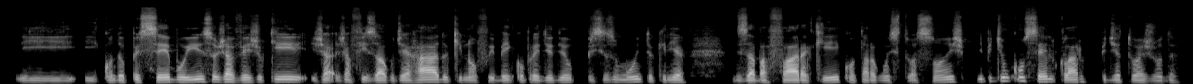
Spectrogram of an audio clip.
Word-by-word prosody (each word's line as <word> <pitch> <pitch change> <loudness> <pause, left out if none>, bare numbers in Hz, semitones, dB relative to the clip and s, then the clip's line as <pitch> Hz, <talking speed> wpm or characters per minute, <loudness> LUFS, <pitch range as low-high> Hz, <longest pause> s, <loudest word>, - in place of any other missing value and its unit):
E 95 -1 -8
e 95 -3 -8
quando 100 +1 -5
eu - - 0
percebo 110 0 +5
isso, 120 +1 +3
eu - - +2
já 120 0 +6
vejo 105 +2 -1
que 120 -1 +1
já - - +1
já - - -2
fiz 105 -3 -1
algo 100 -2 +4
de 105 - -1
errado, 110 +3 +4
que 105 - -2
não 100 -2 -3
fui 100 - -7
bem 95 -1 -3
compreendido, 100 +2 -4
e - - +2
eu 105 - -3
preciso 110 +1 -2
muito 115 +3 -2
Eu - - -7
queria 105 -2 -2 0.5
desabafar 100 0 +4
aqui, 100 +4 0
contar 100 -2 -5
algumas 95 0 -3
situações, 110 +4 -2
e 255 - -5
pedir 155 -4 -3
um - - -1
conselho, 125 -8 +1
claro, 110 +3 +1
pedir 105 -1 -6
a - - -5
tua 105 -1 -4
ajuda. 90 +1 -8
105 Hz, 205 wpm, -25 LUFS, 100-115 Hz, 0.5 s, já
